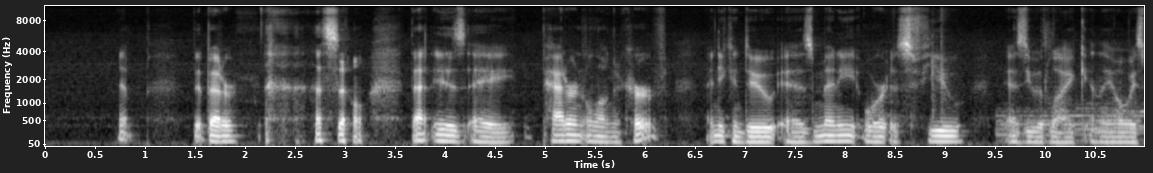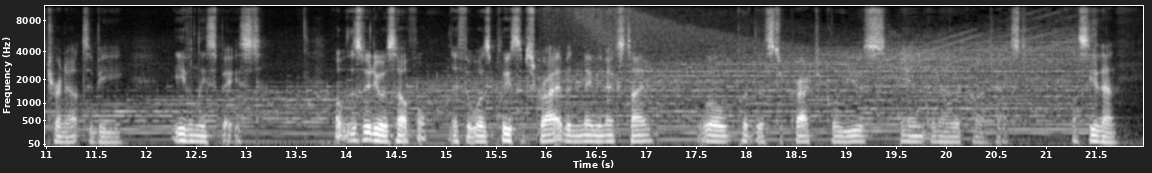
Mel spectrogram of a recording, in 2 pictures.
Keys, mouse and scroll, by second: 0.6-1.2 scroll up 3, 1.9 scroll up 2, 2.6-3.9 scroll down 3, 4.0-4.6 scroll up 3, 5.1-5.9 scroll down 4, 6.1-6.6 scroll up 3, 7.8 click, 8.9 BackSpace, 10.3 click, 11.1 scroll down 2, 11.5-12.1 scroll up 3, 12.5 scroll down 2, 13.4 click, 16.1 click, 18.0 middle click, 18.7-21.2 drag, 20.3 right click.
